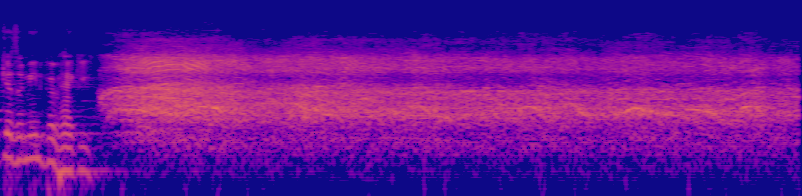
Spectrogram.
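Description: A crowd of men cries out and chants loudly together.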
